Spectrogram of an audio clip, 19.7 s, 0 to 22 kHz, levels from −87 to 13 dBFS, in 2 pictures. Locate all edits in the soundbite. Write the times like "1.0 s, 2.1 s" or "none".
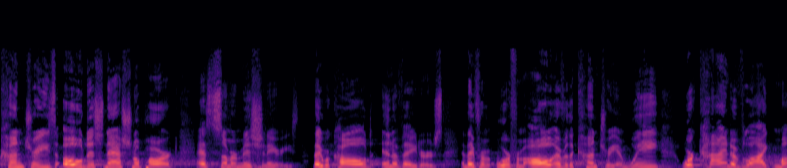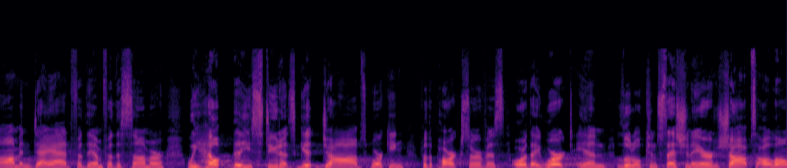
16.2 s, 17.5 s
